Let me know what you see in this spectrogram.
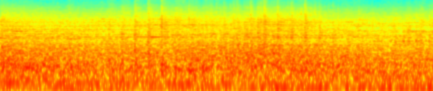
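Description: Freight train's tank cars and boxcars rolling past, steel wheels clacking over rail joints amid a steady rumble.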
